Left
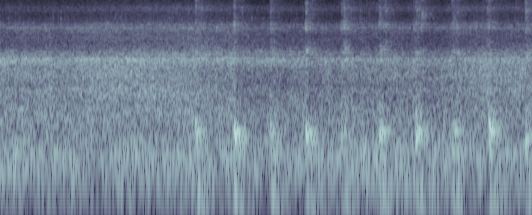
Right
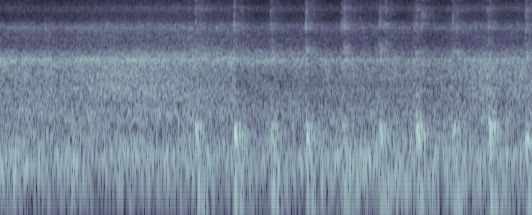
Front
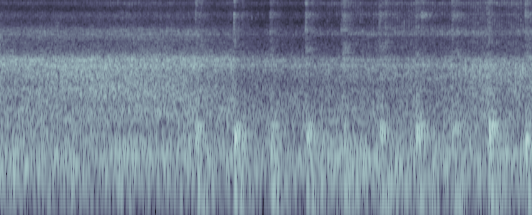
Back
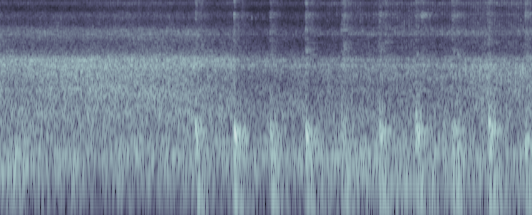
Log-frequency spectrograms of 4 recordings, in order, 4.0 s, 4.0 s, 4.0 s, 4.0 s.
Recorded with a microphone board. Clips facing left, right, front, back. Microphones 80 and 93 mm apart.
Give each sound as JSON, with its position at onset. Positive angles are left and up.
{"t": 1.5, "sound": "running footsteps", "azimuth_deg": 140, "distance_m": 3.5}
